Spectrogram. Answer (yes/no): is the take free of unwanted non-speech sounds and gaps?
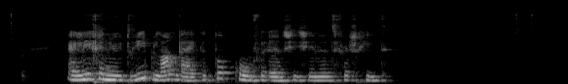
yes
